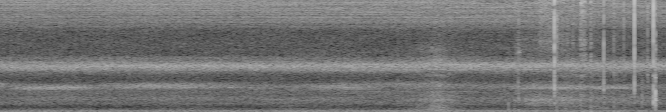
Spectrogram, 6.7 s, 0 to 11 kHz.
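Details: Continuous whining drone of cicadas in the 2024 emergence, layered steady high tones without pause, joined near the end by a burst of quick sharp clicks and taps close by.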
